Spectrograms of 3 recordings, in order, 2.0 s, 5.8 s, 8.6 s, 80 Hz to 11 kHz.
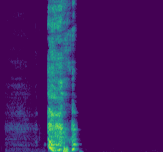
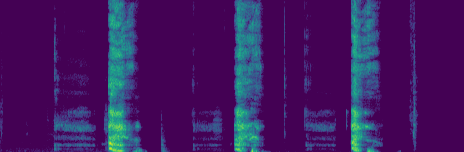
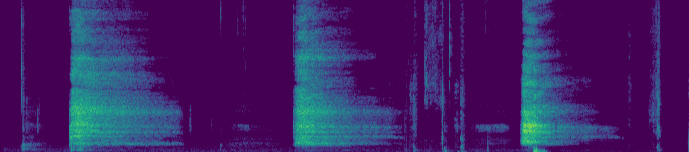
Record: {"cough_length": "2.0 s", "cough_amplitude": 32755, "cough_signal_mean_std_ratio": 0.31, "three_cough_length": "5.8 s", "three_cough_amplitude": 32767, "three_cough_signal_mean_std_ratio": 0.27, "exhalation_length": "8.6 s", "exhalation_amplitude": 26385, "exhalation_signal_mean_std_ratio": 0.35, "survey_phase": "beta (2021-08-13 to 2022-03-07)", "age": "45-64", "gender": "Female", "wearing_mask": "No", "symptom_none": true, "smoker_status": "Ex-smoker", "respiratory_condition_asthma": false, "respiratory_condition_other": false, "recruitment_source": "REACT", "submission_delay": "2 days", "covid_test_result": "Negative", "covid_test_method": "RT-qPCR", "influenza_a_test_result": "Unknown/Void", "influenza_b_test_result": "Unknown/Void"}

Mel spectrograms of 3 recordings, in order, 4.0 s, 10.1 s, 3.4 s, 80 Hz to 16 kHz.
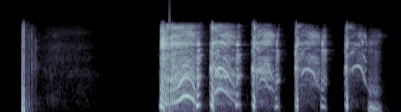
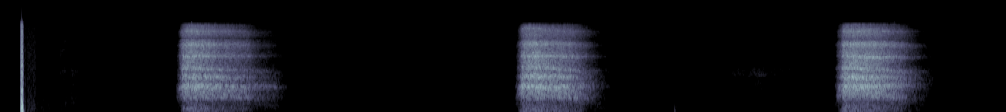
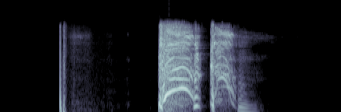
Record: {"three_cough_length": "4.0 s", "three_cough_amplitude": 32767, "three_cough_signal_mean_std_ratio": 0.47, "exhalation_length": "10.1 s", "exhalation_amplitude": 32766, "exhalation_signal_mean_std_ratio": 0.32, "cough_length": "3.4 s", "cough_amplitude": 32768, "cough_signal_mean_std_ratio": 0.36, "survey_phase": "beta (2021-08-13 to 2022-03-07)", "age": "45-64", "gender": "Male", "wearing_mask": "No", "symptom_runny_or_blocked_nose": true, "symptom_fatigue": true, "symptom_change_to_sense_of_smell_or_taste": true, "symptom_onset": "12 days", "smoker_status": "Never smoked", "respiratory_condition_asthma": false, "respiratory_condition_other": false, "recruitment_source": "REACT", "submission_delay": "1 day", "covid_test_result": "Negative", "covid_test_method": "RT-qPCR", "influenza_a_test_result": "Negative", "influenza_b_test_result": "Negative"}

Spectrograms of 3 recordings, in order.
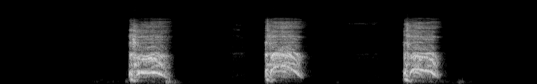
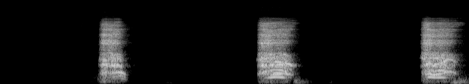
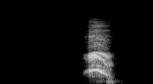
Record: {"three_cough_length": "5.4 s", "three_cough_amplitude": 31784, "three_cough_signal_mean_std_ratio": 0.38, "exhalation_length": "4.7 s", "exhalation_amplitude": 32768, "exhalation_signal_mean_std_ratio": 0.37, "cough_length": "1.5 s", "cough_amplitude": 29157, "cough_signal_mean_std_ratio": 0.31, "survey_phase": "beta (2021-08-13 to 2022-03-07)", "age": "45-64", "gender": "Male", "wearing_mask": "No", "symptom_none": true, "smoker_status": "Never smoked", "respiratory_condition_asthma": false, "respiratory_condition_other": false, "recruitment_source": "REACT", "submission_delay": "1 day", "covid_test_result": "Negative", "covid_test_method": "RT-qPCR", "influenza_a_test_result": "Negative", "influenza_b_test_result": "Negative"}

